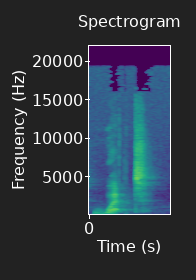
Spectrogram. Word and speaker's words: whet: Does smelling that spaghetti whet your appetite? Wet. It's the same as wet. The sidewalk is wet because of the rain. Wet, wet. Same pronunciation.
